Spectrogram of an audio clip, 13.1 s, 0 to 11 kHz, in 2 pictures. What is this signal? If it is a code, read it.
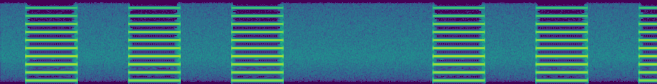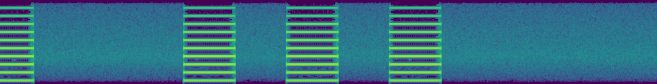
Alarm pattern, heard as an alarm's beeps, played three times, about 520 Hz. Temporal three. Smoke or fire, evacuate.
